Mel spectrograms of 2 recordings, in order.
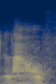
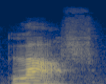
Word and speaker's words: laugh: The L-A-U-G-H, that doesn't seem to represent the sounds.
